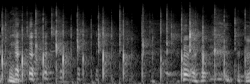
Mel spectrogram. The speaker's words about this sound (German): Und, ähm, okay, sorry, das Klatschen hat sich erst angehört wie so Vögel.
